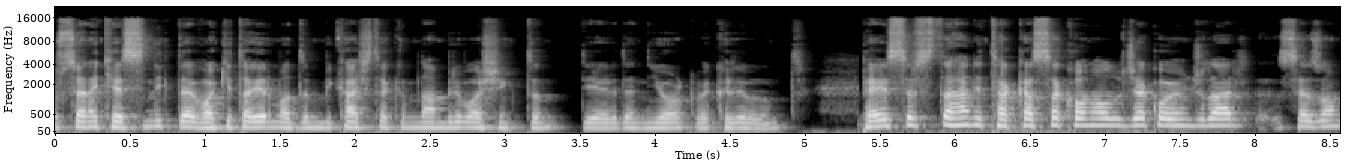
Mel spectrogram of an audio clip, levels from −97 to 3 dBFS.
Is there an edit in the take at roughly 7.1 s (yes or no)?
no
